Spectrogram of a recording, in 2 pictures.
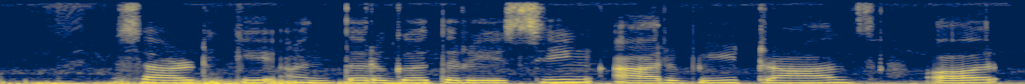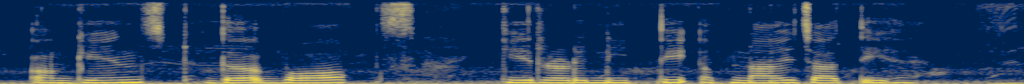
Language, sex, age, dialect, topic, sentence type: Hindi, female, 18-24, Kanauji Braj Bhasha, banking, statement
